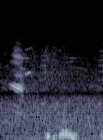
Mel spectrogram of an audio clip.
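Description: A bird calling: a brief chirp with a falling whistle about a quarter second in, followed by a few faint short notes.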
